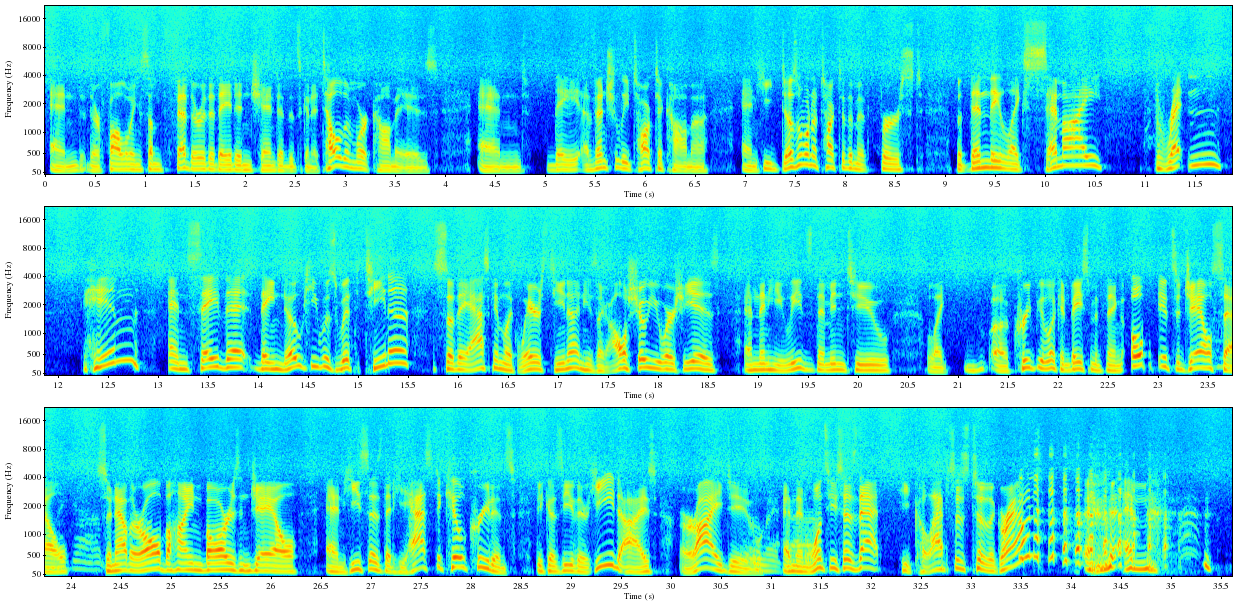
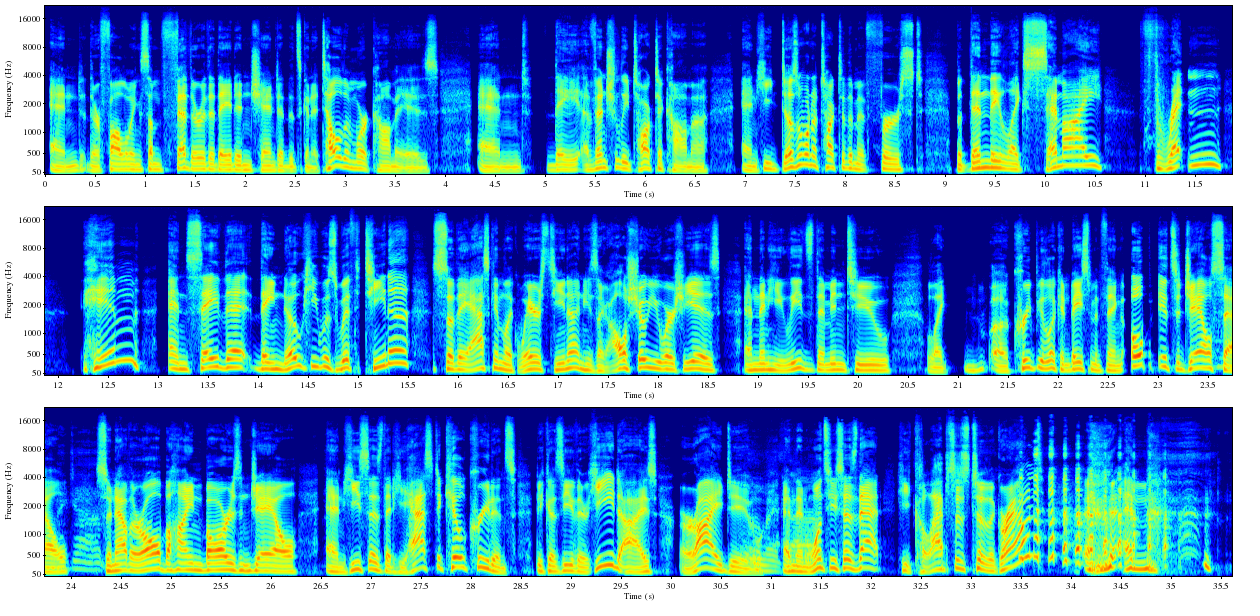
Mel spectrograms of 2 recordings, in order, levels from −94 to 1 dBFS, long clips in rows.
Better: second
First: hiss; loud; throughout; 9 dB below the speech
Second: none

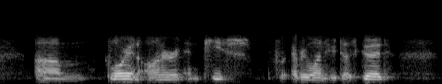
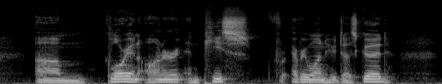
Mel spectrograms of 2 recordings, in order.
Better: second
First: phone-call audio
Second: none

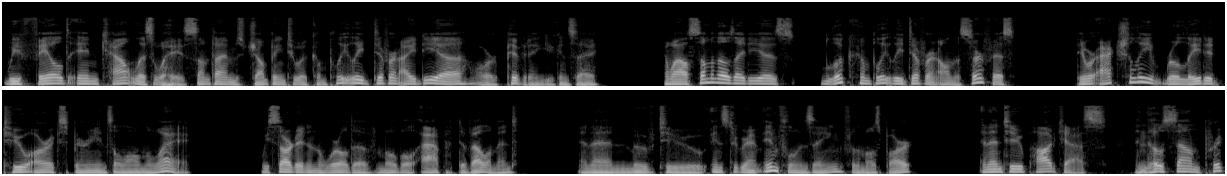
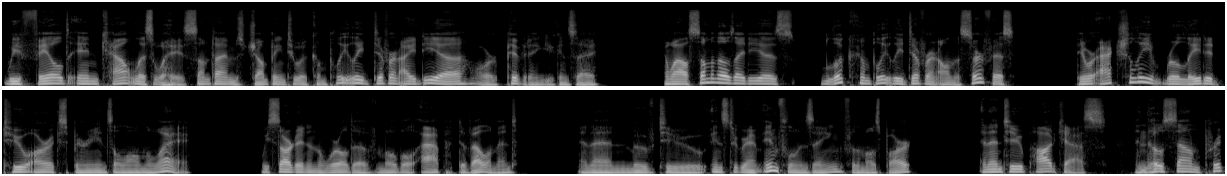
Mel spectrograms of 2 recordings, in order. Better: second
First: garbled, watery; slightly; nothing above 10 kHz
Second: none

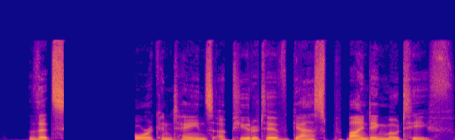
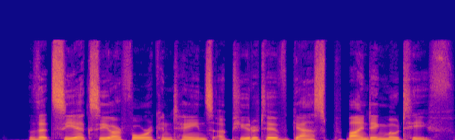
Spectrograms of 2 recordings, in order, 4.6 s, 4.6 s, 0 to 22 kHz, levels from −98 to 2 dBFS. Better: second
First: audio cutting out; at 0.5 s for 0.5 s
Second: none

